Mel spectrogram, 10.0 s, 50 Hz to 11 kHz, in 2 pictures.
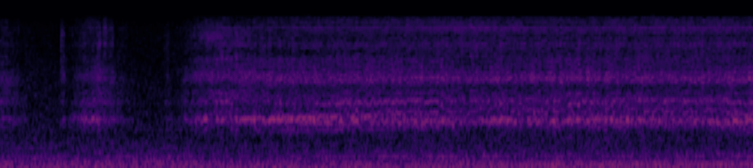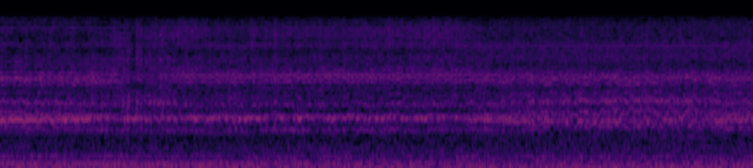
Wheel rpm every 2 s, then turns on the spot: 30, 60, 70, 70, 70.
none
